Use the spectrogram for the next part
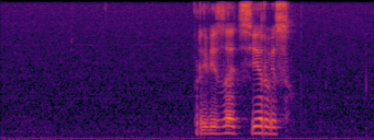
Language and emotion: Russian, neutral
